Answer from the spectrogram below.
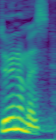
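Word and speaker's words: dunamis (δύναμις): The word in Greek is dunamis. That's how you say it, dunamis.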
